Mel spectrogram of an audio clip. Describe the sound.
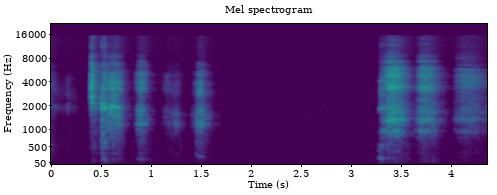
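A quiet voice whispers a breathy imitation of the slasher-movie cue heard when Jason is coming: a quick run of short hissed syllables, a long pause, then three more harsh breathy bursts.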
